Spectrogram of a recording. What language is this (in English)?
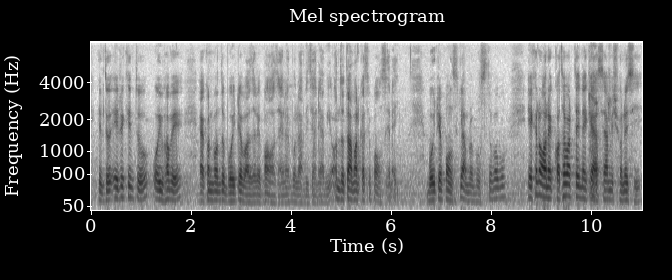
Bangla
